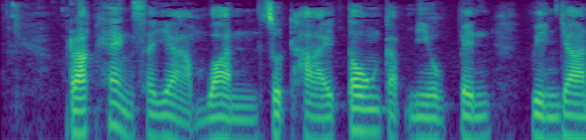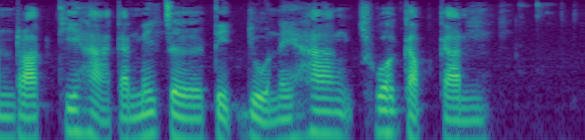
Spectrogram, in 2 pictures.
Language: Thai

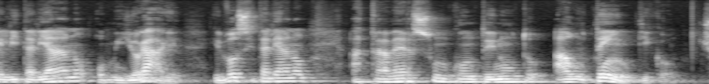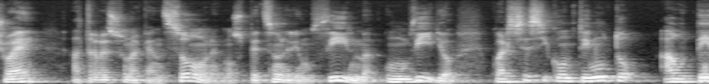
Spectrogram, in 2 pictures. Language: Italian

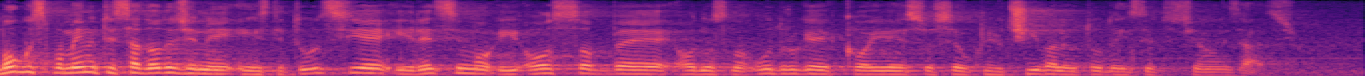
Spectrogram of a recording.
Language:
Croatian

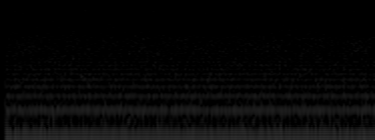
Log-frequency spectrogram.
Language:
Taita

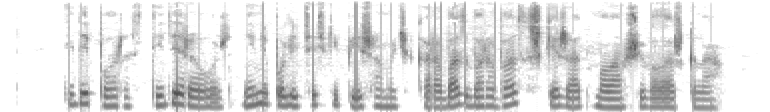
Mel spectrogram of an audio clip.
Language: Mari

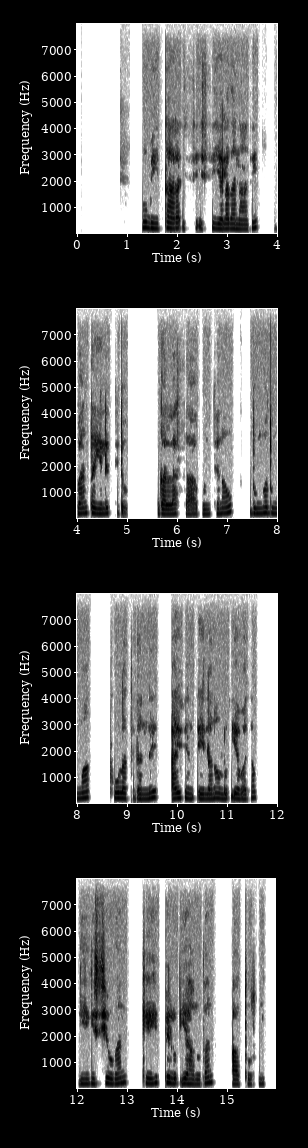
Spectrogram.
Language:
Wolaytta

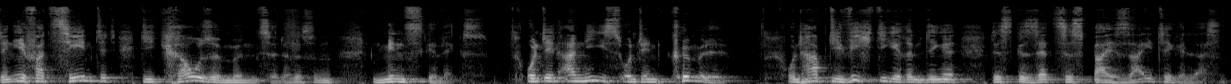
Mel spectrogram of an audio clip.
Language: German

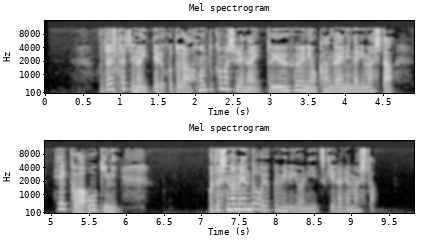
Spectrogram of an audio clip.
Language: Japanese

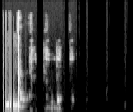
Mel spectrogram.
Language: Kalenjin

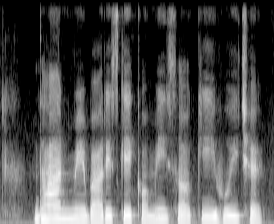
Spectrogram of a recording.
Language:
Maithili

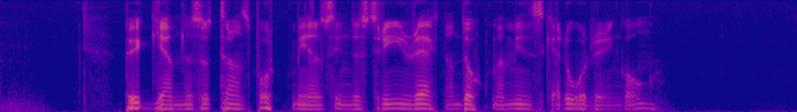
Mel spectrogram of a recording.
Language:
Swedish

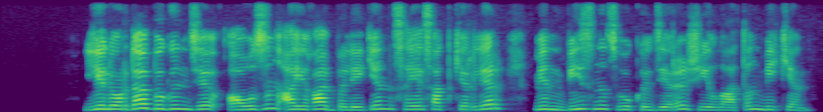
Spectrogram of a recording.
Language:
Kazakh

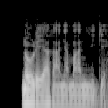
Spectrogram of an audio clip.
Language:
Kikuyu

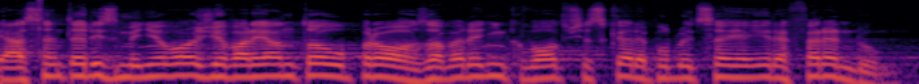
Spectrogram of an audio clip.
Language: Czech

